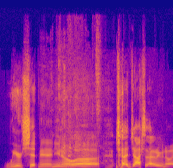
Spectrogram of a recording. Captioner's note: audience laughing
